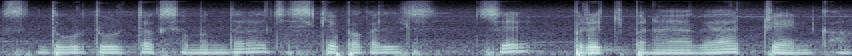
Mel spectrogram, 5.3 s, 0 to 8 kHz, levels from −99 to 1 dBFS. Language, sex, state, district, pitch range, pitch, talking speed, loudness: Hindi, male, Bihar, Darbhanga, 115-130 Hz, 120 Hz, 155 wpm, -20 LUFS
